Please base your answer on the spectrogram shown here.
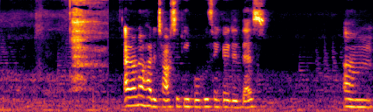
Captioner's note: sighs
